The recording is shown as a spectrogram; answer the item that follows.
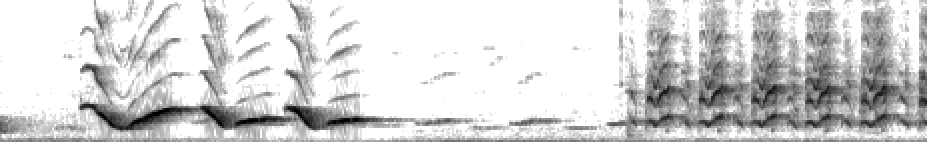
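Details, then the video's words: Laughingthrush singing to provoke another bird, opening with three loud swooping whistles that fall then rise, then softer fading notes, followed by a rapid buzzy chattering run of repeated high notes. "khướu kích bổi"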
